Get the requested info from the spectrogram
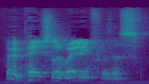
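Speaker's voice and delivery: usual speaking voice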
